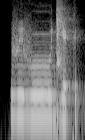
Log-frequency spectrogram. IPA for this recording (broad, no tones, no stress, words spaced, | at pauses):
vivuːd͡ʑek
